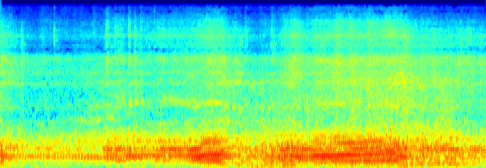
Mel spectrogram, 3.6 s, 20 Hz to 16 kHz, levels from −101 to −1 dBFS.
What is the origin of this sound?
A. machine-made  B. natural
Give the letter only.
A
